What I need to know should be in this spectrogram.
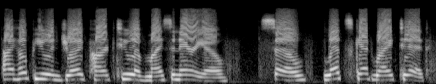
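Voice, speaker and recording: A woman playing a brisk, official emergency alert announcer, reading a scripted warning. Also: mid-range voice, background noise, lightly acted. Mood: formal.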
